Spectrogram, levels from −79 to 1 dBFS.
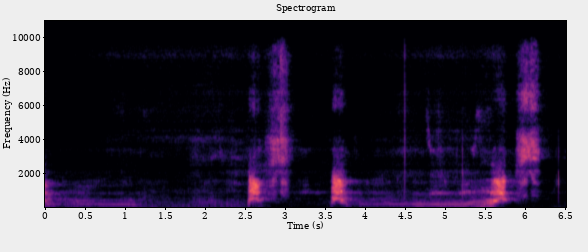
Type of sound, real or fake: fake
